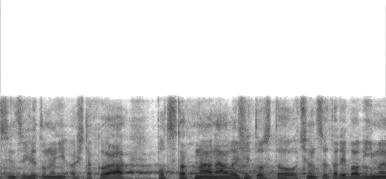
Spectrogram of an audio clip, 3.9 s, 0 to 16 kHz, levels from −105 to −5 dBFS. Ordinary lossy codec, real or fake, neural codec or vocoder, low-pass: MP3, 96 kbps; fake; codec, 16 kHz, 8 kbps, FreqCodec, smaller model; 7.2 kHz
